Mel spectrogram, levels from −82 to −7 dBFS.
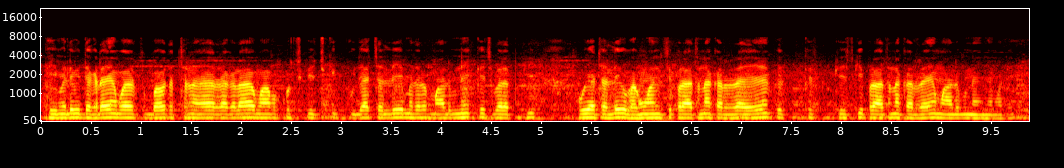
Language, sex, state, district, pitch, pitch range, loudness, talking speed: Hindi, male, Chhattisgarh, Bilaspur, 135 Hz, 130-140 Hz, -24 LUFS, 295 wpm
